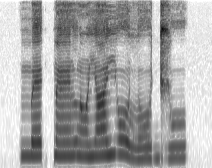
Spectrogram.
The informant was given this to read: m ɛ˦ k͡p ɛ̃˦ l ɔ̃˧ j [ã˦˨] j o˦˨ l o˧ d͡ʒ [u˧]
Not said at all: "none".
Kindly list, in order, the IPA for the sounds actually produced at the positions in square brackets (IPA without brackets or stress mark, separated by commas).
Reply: ã˦, u˧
